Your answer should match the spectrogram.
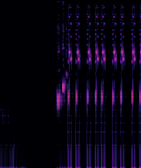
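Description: Phone ringtone in the Phoenix Wright: Ace Attorney video game: after a short silence, a rapid electronic warble starts and repeats in evenly spaced double pulses, clear and alone.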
